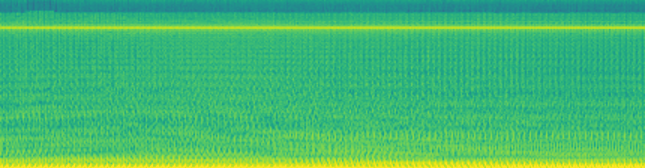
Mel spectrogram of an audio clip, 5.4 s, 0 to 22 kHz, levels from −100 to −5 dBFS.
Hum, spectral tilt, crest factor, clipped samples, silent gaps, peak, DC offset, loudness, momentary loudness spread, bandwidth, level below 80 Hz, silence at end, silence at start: none; -3 dB/octave; 6 dB; 10%; none; 0 dBFS; 20%; -4 LUFS; 1 LU; over 20 kHz; -10 dBFS; 0 s; 0 s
